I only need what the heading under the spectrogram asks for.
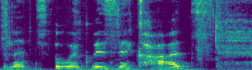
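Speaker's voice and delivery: French-accented speech.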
